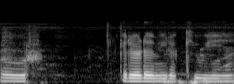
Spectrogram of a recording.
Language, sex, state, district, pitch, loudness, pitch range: Hindi, male, Uttar Pradesh, Muzaffarnagar, 140 Hz, -16 LUFS, 140-145 Hz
